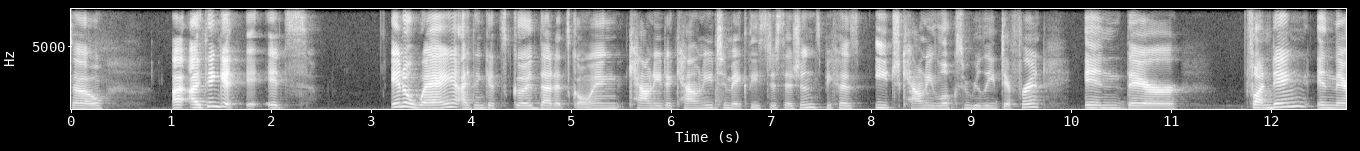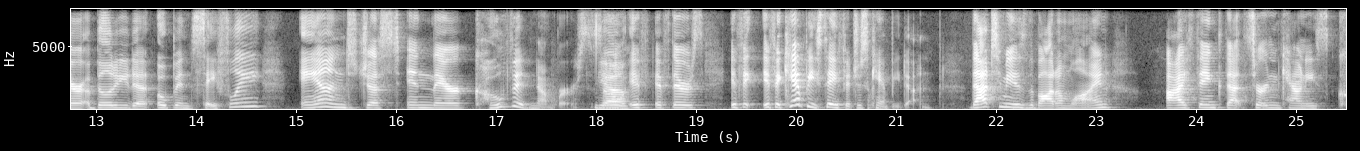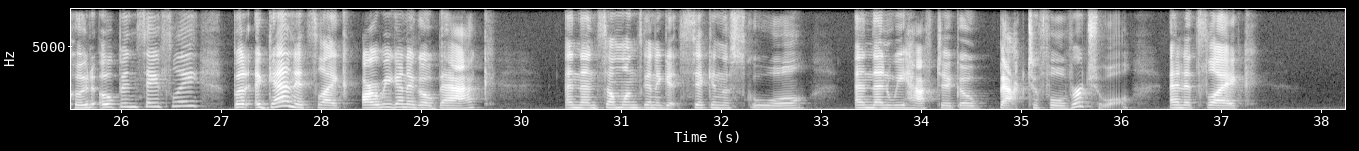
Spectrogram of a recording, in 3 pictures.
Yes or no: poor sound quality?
no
